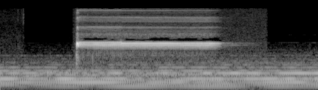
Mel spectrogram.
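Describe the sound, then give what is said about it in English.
A single shrill, high-pitched whistle blast lasting about a second, signalling runners to turn during a running drill, starting abruptly and holding a steady tone, over a continuous low humming background. “Get ready to turn and turn on the whistle.”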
